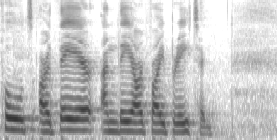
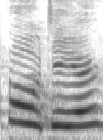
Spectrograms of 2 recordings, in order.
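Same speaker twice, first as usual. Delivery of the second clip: higher, louder "Oh dear", thin and sobby; thin fold voice; 6 semitones higher, 5 dB louder than usual. Shown as a demonstration. Teacher showing the group the thin-fold sound. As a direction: lift it into a high, sobbing "Oh dear". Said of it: "And again".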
